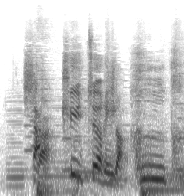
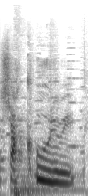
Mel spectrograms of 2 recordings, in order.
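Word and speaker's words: charcuterie: Shakuter. No, no. Shakuter. Not shakureri. Shakuteri.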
